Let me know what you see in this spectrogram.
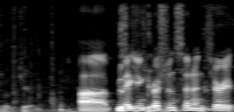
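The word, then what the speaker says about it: Christianson: your testimony thank you Mr chairman uh Megan Christensen and Terry M Megan Christensen and Terry Matson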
